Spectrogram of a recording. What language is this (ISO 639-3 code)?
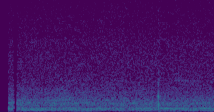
mon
